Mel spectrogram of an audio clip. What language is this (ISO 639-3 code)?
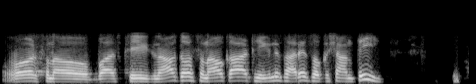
doi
